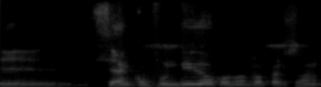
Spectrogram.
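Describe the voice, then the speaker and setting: With a dark, mellow tone, a man speaks at a medium pitch and a fairly slow pace, sounding somewhat breathy, his intonation fairly even. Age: 80s+. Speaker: amateur radio instructor. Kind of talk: lecture. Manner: halting.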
